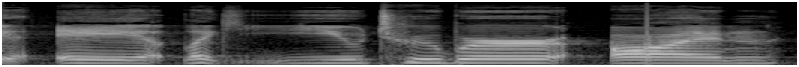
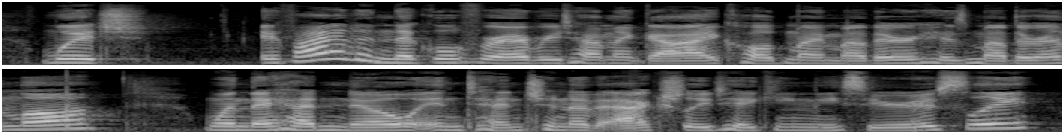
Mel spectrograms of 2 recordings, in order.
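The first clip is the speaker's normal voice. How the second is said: ordinary talk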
